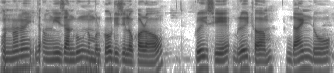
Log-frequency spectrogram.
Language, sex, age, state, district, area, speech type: Bodo, male, 18-30, Assam, Kokrajhar, rural, read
